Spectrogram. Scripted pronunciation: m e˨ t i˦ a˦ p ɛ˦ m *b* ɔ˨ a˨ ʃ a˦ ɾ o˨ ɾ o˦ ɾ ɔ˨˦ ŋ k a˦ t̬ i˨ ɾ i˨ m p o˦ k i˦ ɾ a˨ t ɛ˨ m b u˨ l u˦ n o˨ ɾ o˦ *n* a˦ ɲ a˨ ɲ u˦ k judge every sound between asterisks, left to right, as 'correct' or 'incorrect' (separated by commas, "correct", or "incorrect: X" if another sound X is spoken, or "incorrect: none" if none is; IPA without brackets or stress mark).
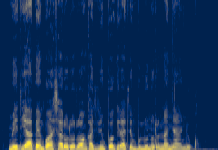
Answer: correct, correct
